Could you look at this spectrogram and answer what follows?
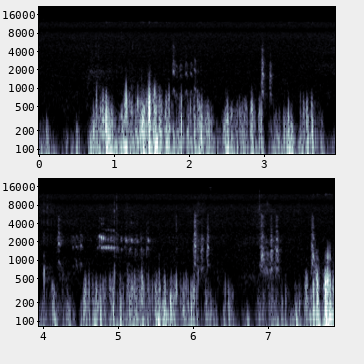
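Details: Ptarmigans stirring as they wake, a dense run of low guttural clucks and croaks with brief higher nasal notes breaking through near the end.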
